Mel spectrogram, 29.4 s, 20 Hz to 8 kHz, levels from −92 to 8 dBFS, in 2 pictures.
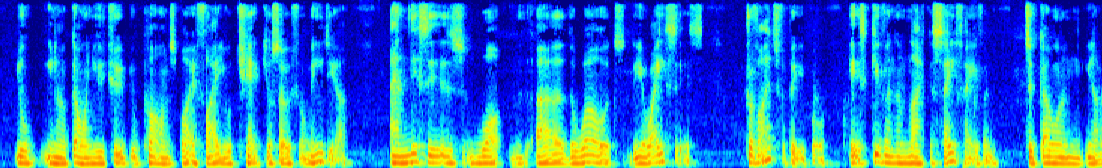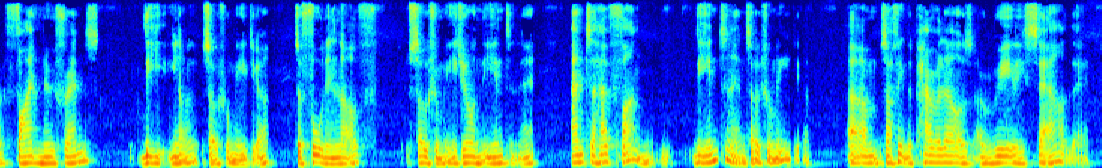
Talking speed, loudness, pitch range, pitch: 155 wpm, -21 LUFS, 105-125 Hz, 115 Hz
